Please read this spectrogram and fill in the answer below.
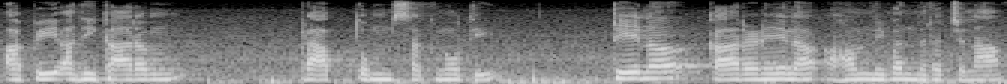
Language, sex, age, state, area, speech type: Sanskrit, male, 18-30, Uttar Pradesh, rural, spontaneous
